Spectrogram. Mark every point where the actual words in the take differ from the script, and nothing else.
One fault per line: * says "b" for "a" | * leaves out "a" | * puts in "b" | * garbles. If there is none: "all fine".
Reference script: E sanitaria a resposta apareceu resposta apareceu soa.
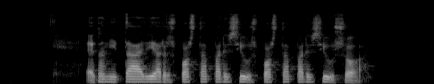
all fine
